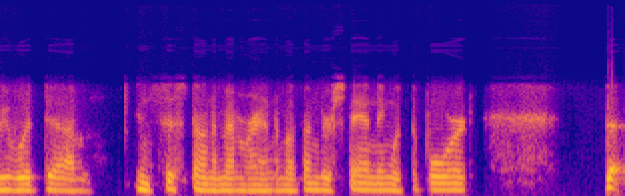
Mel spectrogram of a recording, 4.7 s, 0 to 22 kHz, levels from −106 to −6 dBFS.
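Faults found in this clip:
Call and media quality review found no faults in this clip.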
